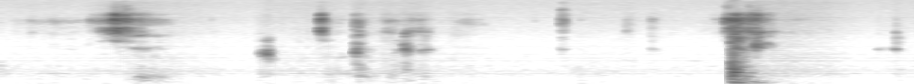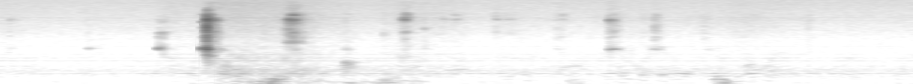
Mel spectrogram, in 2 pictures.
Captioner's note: silence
